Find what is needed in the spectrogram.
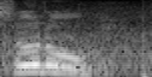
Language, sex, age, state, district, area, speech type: Maithili, female, 45-60, Bihar, Madhepura, rural, read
